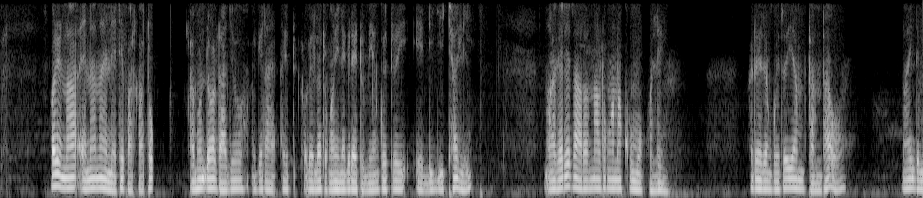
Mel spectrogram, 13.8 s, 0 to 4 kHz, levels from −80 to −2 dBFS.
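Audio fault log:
2.30 s, skip ahead: the speech jumps forward with no gap, losing around seven tenths of a second. The receiver dropped a stretch of audio while later audio was already waiting, so the two sides of the missing piece are joined almost directly, splicing distant moments together.
2.40 to 5.76 s, jitter buffer speed-up: the speech runs at 110% speed with unchanged pitch and sounds hurried. After the skip the jitter buffer still held more audio than it wanted, so it repeatedly removed pitch-period-sized pieces, trimming roughly 0.4 s in total.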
